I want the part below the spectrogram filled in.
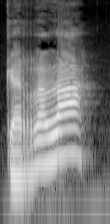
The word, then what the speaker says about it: Kerala: Kerala Zeg ik dat goed? Dat zeg je goed.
